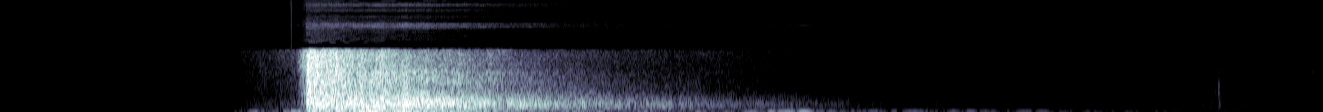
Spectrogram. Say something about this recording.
Cap Explosion Big
Although my individual cap explosions didn't turn out, I was able to layer them altogether to make one, big boom!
